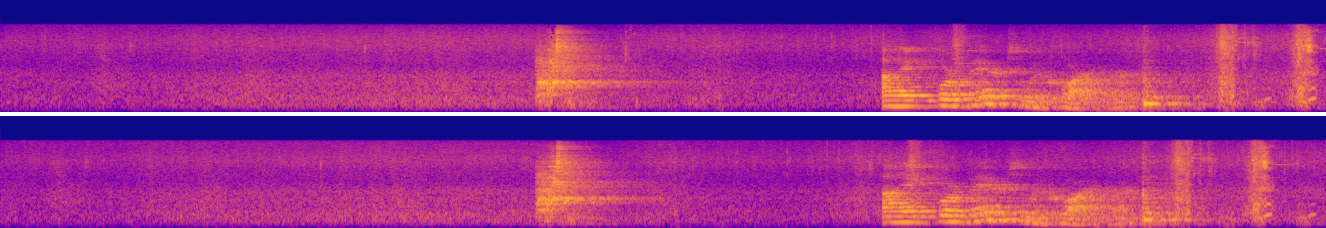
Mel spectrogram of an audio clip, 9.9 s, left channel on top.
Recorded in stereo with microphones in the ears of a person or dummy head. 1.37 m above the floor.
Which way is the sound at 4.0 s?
20° left (ahead or behind).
